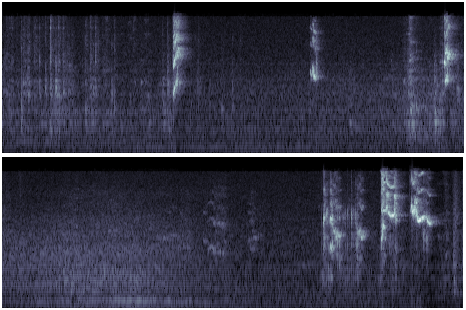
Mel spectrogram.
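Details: Rosy-faced lovebird kept indoors, giving scattered sharp, high shrill chirps, a few isolated then a quick cluster of three near the end, over faint clicking and a soft low hum.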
